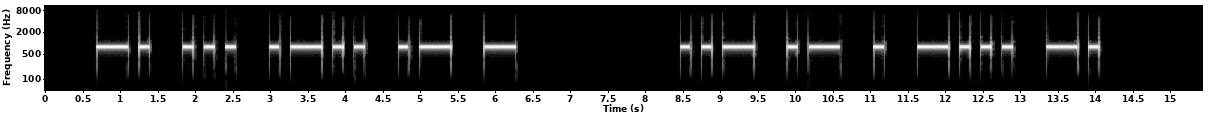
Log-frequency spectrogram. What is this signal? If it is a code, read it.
Morse code, heard as a keyed tone, about 8 wpm, 800 Hz. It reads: NSLAT UAEBN
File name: LEZIONI / 5 LBVC / 5 LB 8wpm 2816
